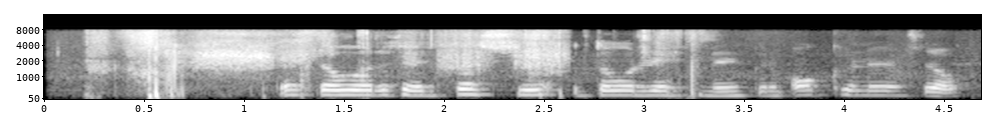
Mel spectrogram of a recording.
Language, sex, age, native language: Icelandic, male, 12, Icelandic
